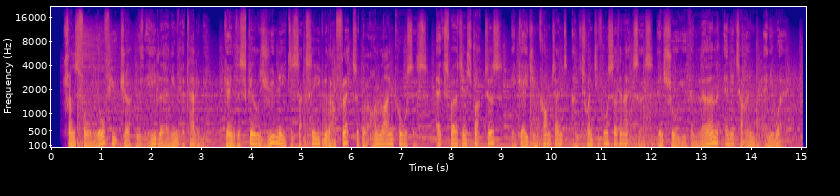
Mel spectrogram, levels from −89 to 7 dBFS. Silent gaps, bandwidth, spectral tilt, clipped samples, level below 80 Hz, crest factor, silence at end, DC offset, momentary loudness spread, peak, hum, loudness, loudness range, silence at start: none; over 20 kHz; -5.5 dB/octave; under 0.1%; -40 dBFS; 18 dB; 0.1 s; under 0.1%; 7 LU; 0 dBFS; none; -20 LUFS; 2 LU; 0.25 s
